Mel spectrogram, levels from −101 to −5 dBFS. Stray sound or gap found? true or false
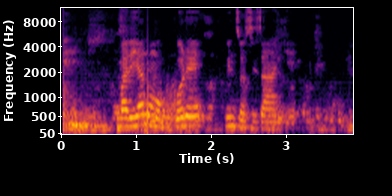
false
